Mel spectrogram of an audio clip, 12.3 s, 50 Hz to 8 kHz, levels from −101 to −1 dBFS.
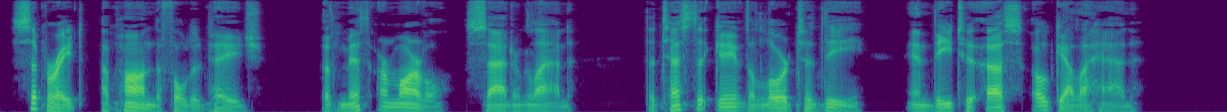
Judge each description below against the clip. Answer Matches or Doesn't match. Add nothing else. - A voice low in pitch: Matches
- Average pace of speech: Doesn't match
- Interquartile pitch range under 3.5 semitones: Matches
